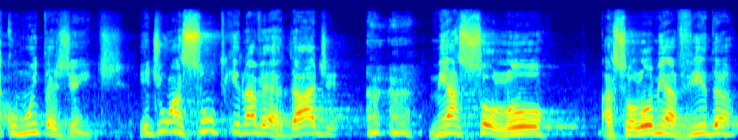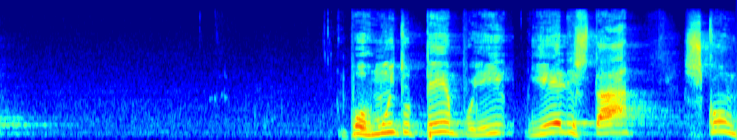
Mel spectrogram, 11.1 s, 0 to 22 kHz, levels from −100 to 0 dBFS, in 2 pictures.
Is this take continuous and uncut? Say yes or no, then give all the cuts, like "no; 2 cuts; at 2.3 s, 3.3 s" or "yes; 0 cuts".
no; 4 cuts; at 1.0 s, 3.2 s, 4.4 s, 9.4 s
